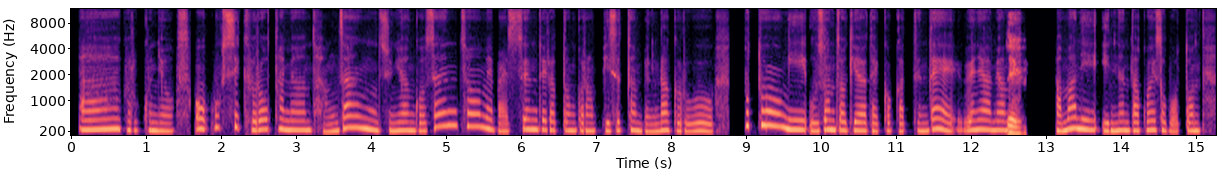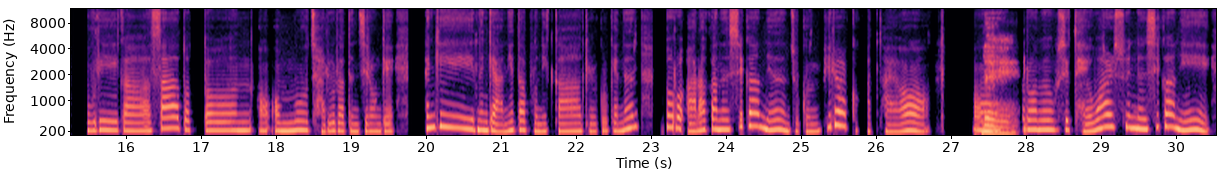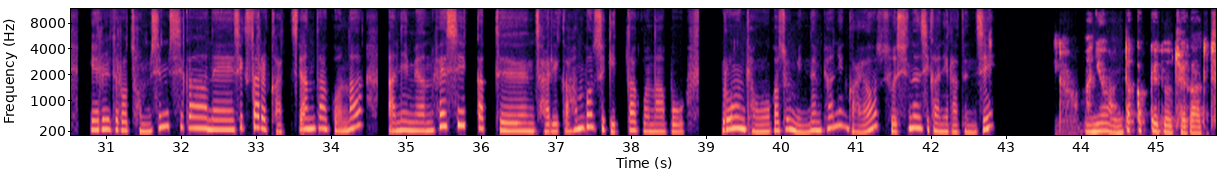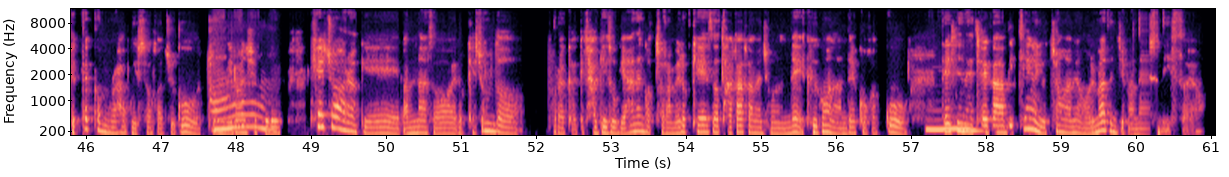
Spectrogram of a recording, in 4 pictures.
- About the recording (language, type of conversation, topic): Korean, advice, 멘토에게 부담을 주지 않으면서 효과적으로 도움을 요청하려면 어떻게 해야 하나요?
- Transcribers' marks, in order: other background noise; tapping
